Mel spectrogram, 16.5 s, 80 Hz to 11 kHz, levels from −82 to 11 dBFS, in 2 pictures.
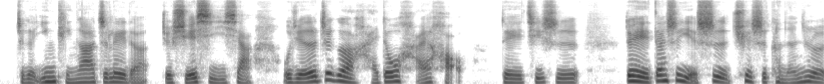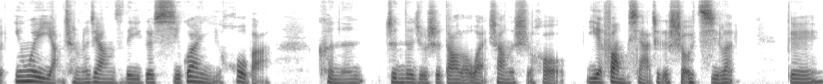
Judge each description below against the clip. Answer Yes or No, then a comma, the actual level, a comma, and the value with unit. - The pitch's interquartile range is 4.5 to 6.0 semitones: No, average, 3.4 semitones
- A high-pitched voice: No, medium, 155 Hz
